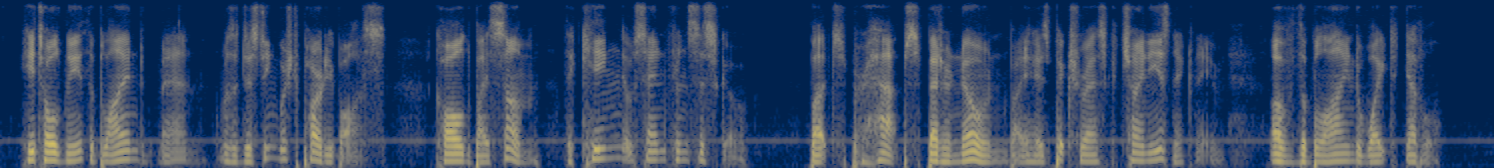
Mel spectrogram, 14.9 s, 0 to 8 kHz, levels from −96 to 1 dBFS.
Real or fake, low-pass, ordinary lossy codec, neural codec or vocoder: real; 7.2 kHz; Opus, 24 kbps; none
